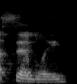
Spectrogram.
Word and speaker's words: Sibilly: I'm taking the whole hour with you uh Sibley I love that you pronounce my name right the first time it's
